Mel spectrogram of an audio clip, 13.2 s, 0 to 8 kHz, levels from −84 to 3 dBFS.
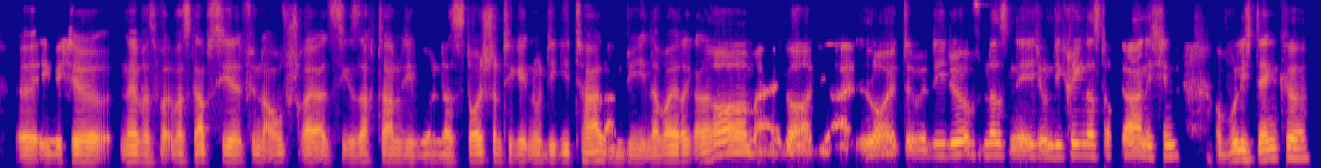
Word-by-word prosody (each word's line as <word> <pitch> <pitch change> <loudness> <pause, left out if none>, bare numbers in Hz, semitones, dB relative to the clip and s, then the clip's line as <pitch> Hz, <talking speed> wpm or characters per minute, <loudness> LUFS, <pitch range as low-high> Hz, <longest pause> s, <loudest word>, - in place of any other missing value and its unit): äh, 85 0 +2
irgendwelche, 90 0 +1
ne, 95 +2 +1
was 90 -2 -5
wa - - -2
was 95 0 -3
gab's 95 0 0
hier 95 -1 0
für - - -13
'n 90 - -4
Aufschrei, 95 -1 -1
als - - -2
sie 90 - -9
gesagt 90 +2 -3
haben, 85 0 0
die 85 -1 -7
wollen 90 0 -6
das 85 0 -2
Deutschlandticket 95 -2 -1
nur 95 -1 -3
digital 100 +2 0
anbieten? 85 0 -7
Da 85 0 0
war 95 +1 +4
ja - - +6
direkt 100 +1 -1
alle: 110 +1 +2
„Oh 135 - +5
mein 95 - -3 0.2
Gott, - - +1
die 210 -2 -7
alten 335 0 -4
Leute, 370 +2 0
die 330 +1 -4
dürfen 335 - +3
das 165 -1 +1
nicht 360 -4 0
und 325 -4 0
die 305 - +1
kriegen 160 - 0
das 160 0 +2
doch - - -5
gar 85 +1 +4
nicht 140 - -2
hin“, 155 +1 0 0.4
obwohl 95 +6 +1
ich 110 - -2
denke 130 +2 +3
100 Hz, 220 wpm, -23 LUFS, -, 0.4 s, ja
